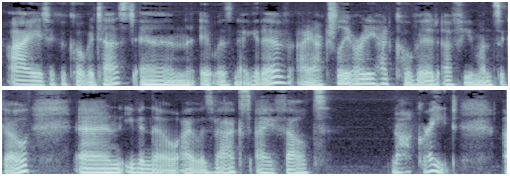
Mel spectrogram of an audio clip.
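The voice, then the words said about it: Sick, under-the-weather voice. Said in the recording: “I am a little under the weather today, so if you hear that in my voice ... So if you hear it in my voice, that's why.”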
